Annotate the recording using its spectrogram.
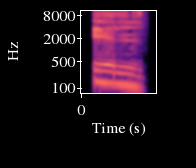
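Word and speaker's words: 일: Notice the consonant in the final position of the syllable. Yes, it is real. We know that its sound should be R, but it is a bachim, which is a consonant that is found in the final position of the syllable. So, its sound becomes L.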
